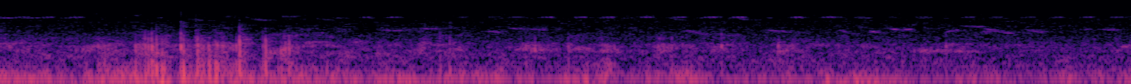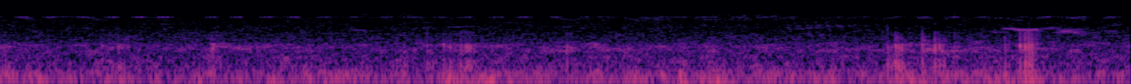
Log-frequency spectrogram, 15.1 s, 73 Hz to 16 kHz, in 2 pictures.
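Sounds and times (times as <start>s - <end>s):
low steady rumble: 0.0s - 14.8s
high insect trill: 0.0s - 15.0s.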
